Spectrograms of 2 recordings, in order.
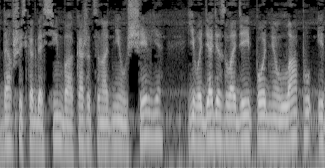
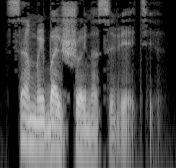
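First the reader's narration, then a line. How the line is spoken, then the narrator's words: Grim smirk. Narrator (Russian): мрачно ухмыльнулся Шрам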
